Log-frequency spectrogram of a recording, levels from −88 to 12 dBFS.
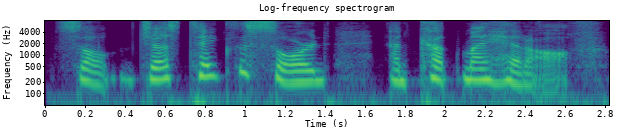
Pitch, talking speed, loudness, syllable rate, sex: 220 Hz, 210 wpm, -18 LUFS, 4.1 syllables/s, female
